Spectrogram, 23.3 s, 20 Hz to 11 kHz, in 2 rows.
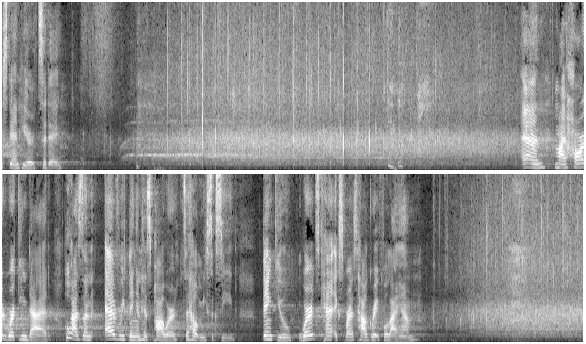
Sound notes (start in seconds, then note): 7.8 applause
